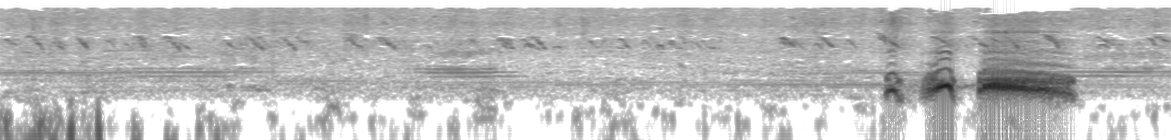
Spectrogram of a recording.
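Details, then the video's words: Spotted dove heard after a quiet stretch with faint ticking: a single coo phrase near the end, with two short hoots leading into a long mellow note. The recording serves as a lure to make doves call. "tekukur super gacor suara burung derkuku"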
